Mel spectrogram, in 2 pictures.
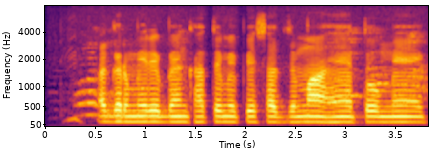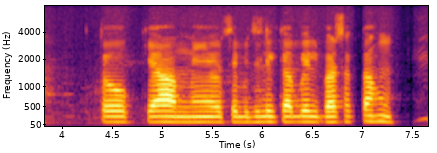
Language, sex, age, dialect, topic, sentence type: Hindi, male, 25-30, Marwari Dhudhari, banking, question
